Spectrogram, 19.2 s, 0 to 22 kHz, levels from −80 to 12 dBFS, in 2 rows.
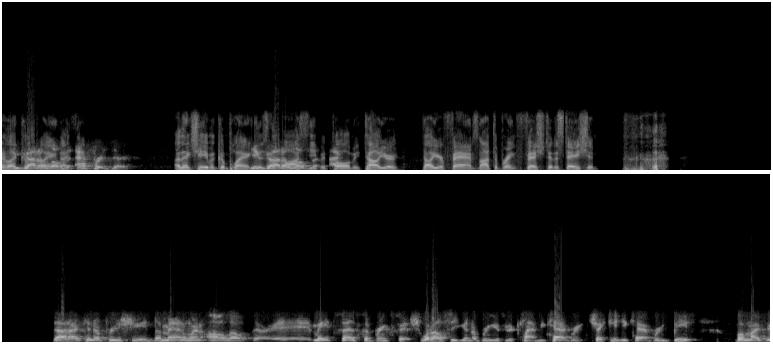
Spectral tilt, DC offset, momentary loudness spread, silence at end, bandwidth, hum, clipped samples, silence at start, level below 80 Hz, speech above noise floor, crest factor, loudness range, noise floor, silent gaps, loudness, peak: -4.5 dB/octave; under 0.1%; 8 LU; 0 s; 8.6 kHz; none; under 0.1%; 0 s; -64 dBFS; over 65 dB; 22 dB; 4 LU; under -90 dBFS; 7.48-7.76 s, 8.37-8.48 s, 8.60-10.25 s; -26 LUFS; -4 dBFS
